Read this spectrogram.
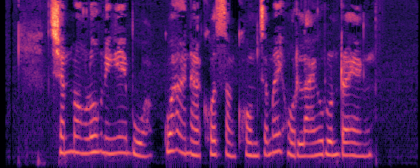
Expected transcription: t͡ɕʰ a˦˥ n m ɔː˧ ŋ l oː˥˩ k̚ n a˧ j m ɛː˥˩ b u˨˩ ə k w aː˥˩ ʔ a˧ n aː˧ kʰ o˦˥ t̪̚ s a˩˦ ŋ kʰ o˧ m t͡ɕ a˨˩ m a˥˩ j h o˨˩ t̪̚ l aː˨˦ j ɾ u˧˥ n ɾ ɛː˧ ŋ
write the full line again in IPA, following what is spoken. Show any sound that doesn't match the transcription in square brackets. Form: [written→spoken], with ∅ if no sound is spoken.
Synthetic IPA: t͡ɕʰ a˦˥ n m ɔː˧ ŋ l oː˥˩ k̚ n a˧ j [m→ŋ] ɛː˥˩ b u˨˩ ə k w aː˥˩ ʔ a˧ n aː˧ kʰ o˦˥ t̪̚ s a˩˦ ŋ kʰ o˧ m t͡ɕ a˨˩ m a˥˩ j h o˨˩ t̪̚ l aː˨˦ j ɾ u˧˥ n ɾ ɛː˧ ŋ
